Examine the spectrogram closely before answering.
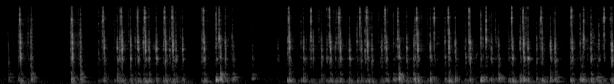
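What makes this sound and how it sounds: Both hands type continuously on a full-size backlit Havit mechanical gaming keyboard with plastic keycaps on a metal top plate. Rapid, bright, clicky keystrokes arrive in bursts with short pauses between runs. Each strike is crisp and dry, with very little low end.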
